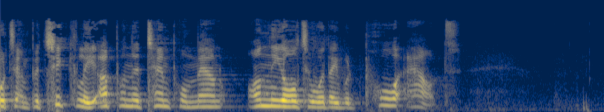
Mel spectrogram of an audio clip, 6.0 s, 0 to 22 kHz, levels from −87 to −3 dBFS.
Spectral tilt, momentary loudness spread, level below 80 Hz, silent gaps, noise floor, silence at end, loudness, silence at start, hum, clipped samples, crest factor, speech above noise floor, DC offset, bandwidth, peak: -5 dB/octave; 18 LU; -62 dBFS; none; -67 dBFS; 1.55 s; -21 LUFS; 0 s; none; under 0.1%; 22 dB; 47 dB; under 0.1%; 10.5 kHz; 0 dBFS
